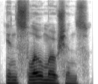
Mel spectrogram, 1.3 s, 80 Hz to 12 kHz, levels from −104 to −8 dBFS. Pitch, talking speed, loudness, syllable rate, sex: 120 Hz, 135 wpm, -16 LUFS, 3.7 syllables/s, male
